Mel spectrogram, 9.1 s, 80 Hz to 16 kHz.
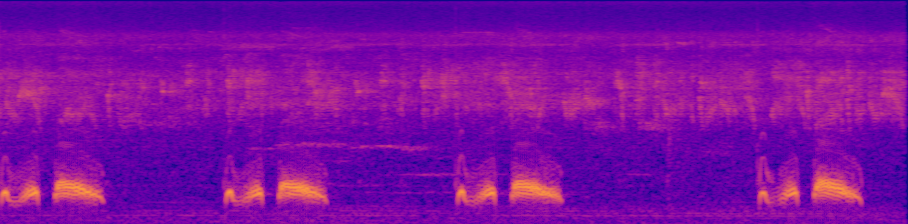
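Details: Tekukur (spotted dove) giving kuk 1 gacor song for training birds. Deep soft coos fall in paired bursts, each a quick double note then a longer held note, repeated four times over faint high chirping.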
